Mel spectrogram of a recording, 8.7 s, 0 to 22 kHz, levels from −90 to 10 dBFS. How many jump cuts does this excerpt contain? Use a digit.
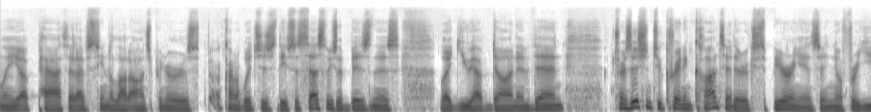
6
